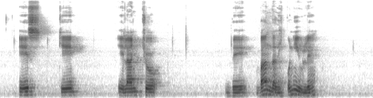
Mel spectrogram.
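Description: A middle-aged man speaks calmly and closely into a microphone, in short phrases with pauses.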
